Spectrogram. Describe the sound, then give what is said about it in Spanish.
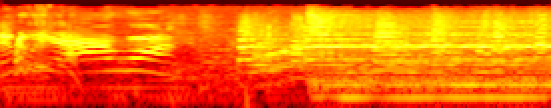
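A loud, drawn-out cat meow with a harsh, aggressive edge, wavering in pitch over about a second, followed by a steady sustained musical tone that carries to the end. “mandémonos un gato fuerte Sí, un gato violento.”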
